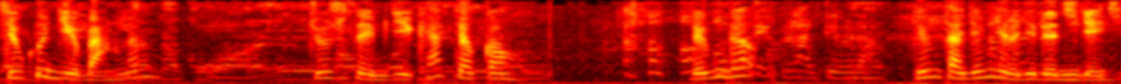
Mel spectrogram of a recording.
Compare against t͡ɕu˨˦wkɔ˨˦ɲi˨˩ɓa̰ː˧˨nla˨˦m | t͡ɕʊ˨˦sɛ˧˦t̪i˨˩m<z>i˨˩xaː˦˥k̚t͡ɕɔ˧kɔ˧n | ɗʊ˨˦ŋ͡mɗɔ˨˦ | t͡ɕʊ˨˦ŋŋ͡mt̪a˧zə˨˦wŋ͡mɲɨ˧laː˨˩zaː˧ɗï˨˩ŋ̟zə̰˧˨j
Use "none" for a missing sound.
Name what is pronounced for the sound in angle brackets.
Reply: z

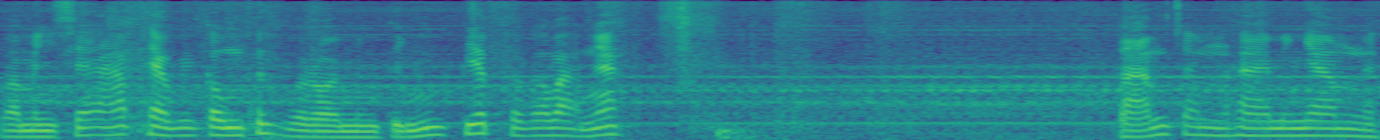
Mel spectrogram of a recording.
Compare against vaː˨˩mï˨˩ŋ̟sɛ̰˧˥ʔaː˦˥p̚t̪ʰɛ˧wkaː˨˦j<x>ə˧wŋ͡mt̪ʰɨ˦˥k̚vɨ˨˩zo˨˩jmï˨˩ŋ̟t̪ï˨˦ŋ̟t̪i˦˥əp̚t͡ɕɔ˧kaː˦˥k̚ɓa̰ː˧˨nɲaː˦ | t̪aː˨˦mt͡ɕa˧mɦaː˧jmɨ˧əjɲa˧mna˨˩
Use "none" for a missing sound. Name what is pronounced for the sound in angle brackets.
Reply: k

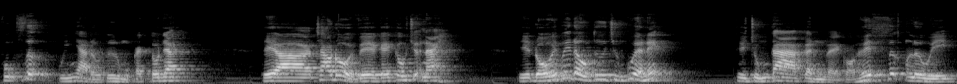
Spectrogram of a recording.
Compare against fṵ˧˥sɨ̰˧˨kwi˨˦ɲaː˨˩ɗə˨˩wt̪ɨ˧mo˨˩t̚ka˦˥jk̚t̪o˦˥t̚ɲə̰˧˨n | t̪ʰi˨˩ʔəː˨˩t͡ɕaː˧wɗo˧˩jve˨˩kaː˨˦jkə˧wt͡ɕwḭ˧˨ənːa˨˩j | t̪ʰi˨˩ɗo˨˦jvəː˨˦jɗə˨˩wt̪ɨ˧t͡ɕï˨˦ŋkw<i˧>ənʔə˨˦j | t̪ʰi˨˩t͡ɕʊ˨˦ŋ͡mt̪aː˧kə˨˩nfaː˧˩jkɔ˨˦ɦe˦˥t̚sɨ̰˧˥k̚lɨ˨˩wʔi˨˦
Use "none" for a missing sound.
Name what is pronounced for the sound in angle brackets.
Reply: i˨˩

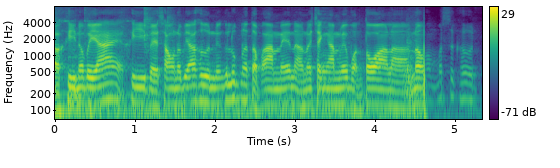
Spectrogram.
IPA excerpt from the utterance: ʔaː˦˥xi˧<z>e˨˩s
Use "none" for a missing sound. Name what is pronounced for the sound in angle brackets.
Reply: v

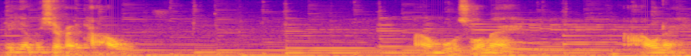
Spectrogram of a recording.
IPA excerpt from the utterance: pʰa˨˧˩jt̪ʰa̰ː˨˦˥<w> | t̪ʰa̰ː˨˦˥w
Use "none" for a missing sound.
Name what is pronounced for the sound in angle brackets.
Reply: w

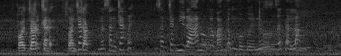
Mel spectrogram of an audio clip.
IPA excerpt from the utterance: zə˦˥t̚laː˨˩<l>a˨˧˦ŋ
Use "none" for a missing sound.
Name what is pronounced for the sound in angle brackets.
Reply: l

